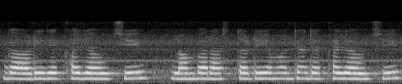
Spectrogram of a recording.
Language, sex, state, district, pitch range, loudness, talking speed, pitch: Odia, female, Odisha, Nuapada, 260-270 Hz, -12 LUFS, 120 wpm, 270 Hz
